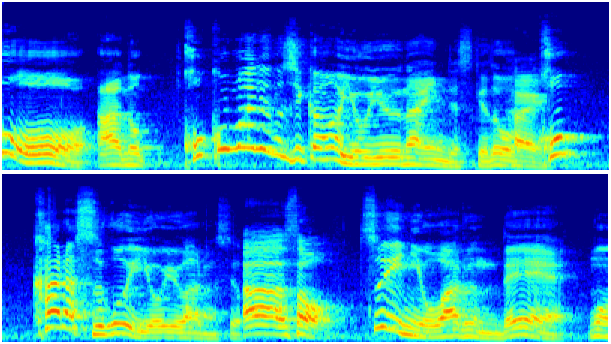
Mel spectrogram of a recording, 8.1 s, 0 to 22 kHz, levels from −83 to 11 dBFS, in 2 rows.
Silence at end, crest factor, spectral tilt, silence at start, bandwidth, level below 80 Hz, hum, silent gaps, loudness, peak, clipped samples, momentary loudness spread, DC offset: 0 s; 16 dB; -6 dB/octave; 0 s; 12.5 kHz; -58 dBFS; none; none; -17 LUFS; 0 dBFS; under 0.1%; 9 LU; under 0.1%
